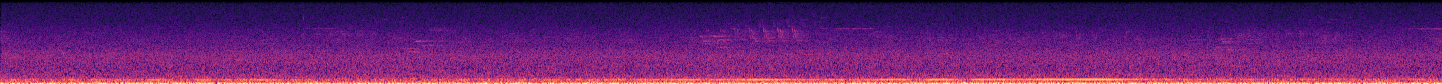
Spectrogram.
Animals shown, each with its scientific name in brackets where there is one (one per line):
Ovenbird (Seiurus aurocapilla)
Red-eyed Vireo (Vireo olivaceus)
Black-throated Green Warbler (Setophaga virens)
Blackburnian Warbler (Setophaga fusca)
Wood Thrush (Hylocichla mustelina)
